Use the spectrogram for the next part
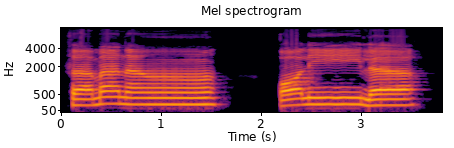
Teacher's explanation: سا زبان کا سرہ تھوڑا سا باہر نکالیں گے، سا کو نرم کریں گے، سا زبر سا، میم زبر ما، سما، نون دو زبر نن، سمن، تنوین کے بعد قاف ہے، حروف اخفا ہے، تو یہاں آواز ناک میں چھپائیں گے اور اس ناک میں آواز چھپانے کو اخفا کہتے ہیں۔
